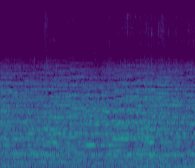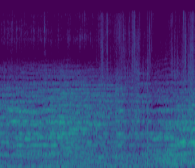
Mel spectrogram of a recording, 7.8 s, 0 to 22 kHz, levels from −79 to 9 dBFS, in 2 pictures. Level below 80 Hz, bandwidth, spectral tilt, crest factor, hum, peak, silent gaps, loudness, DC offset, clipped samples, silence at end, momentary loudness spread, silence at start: -50 dBFS; 17 kHz; -4.5 dB/octave; 20 dB; none; -16 dBFS; none; -34 LUFS; under 0.1%; under 0.1%; 0 s; 4 LU; 0 s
